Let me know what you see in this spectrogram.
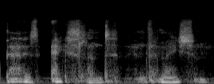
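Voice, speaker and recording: A man's voice: lowish voice, moderate pace, a bit bright, slightly rough. A man voicing a cold, menacing female cult leader in a tabletop game, silky and threatening.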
